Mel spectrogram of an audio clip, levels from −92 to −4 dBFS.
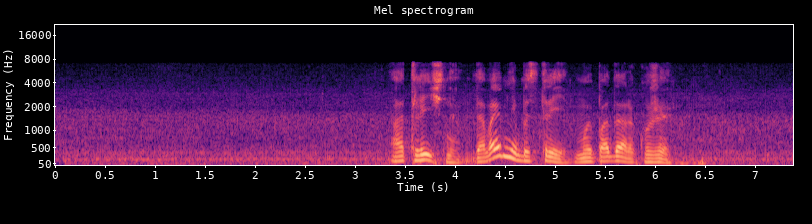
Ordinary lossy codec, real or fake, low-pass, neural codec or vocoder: none; fake; 7.2 kHz; vocoder, 22.05 kHz, 80 mel bands, WaveNeXt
